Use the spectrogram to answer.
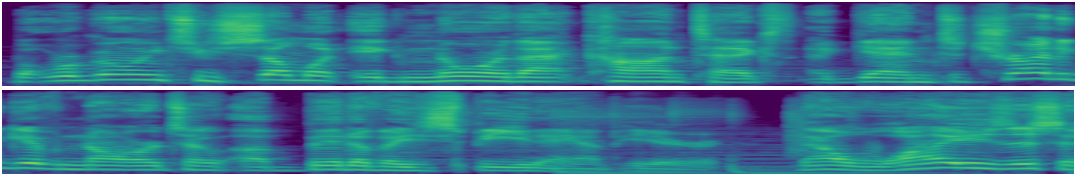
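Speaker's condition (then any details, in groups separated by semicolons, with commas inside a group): No condition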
